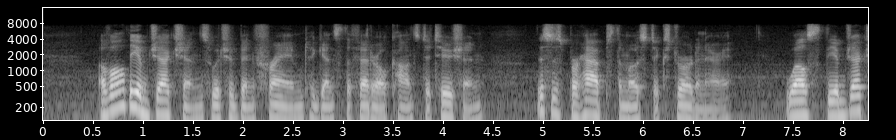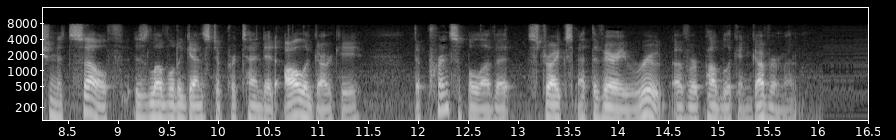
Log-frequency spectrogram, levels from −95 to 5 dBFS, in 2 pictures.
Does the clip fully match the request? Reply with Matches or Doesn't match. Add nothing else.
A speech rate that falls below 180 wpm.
Matches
